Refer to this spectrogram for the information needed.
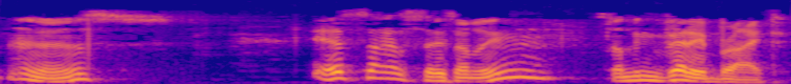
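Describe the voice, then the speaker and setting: An actor playing a defiant, scornful English resistance leader in a 1940s radio drama, speaking in a sardonic, dramatic way. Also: male voice, fairly high pitch, sing-song, measured pace, husky, heavily acted. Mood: bitter disgust. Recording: muffled vintage radio recording.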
